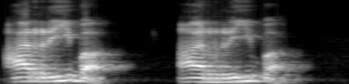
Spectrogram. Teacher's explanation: você vai perceber que a ponta da tua língua ela oscila quando você fala arriba. E esse é o som que os mexicanos reproduzem quando fazem o R. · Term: rolling R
